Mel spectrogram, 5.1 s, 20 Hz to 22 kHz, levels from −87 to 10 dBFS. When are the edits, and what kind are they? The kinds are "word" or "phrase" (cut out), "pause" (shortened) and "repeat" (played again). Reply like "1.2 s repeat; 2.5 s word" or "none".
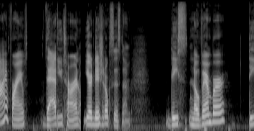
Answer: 1.2 s word; 1.6 s word; 2.2 s word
